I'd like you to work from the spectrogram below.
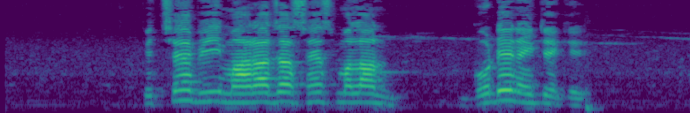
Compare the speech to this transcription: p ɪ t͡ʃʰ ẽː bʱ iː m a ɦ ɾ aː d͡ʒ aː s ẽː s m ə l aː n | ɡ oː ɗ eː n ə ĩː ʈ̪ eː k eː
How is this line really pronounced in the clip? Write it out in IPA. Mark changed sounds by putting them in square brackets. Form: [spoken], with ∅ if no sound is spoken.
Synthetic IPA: p ɪ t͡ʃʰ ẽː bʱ iː m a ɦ ɾ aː d͡ʒ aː s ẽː s m ə l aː n | ɡ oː ɗ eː n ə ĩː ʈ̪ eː k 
